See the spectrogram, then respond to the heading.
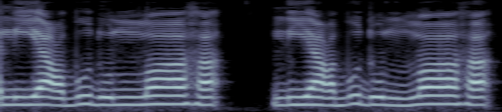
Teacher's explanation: با پر حرکت جلد پڑھیں گے، دال پر واو مدہ ہے، مگر واو مدہ کے بعد لفظ اللہ میں تشدید آئی ہے تو ہم دال کی حرکت کو لفظ اللہ کے لام کی تشدید سے ملا کر پڑھیں گے، اور یہاں پر لفظ اللہ سے پہلے پیش آیا ہے اس لیے اس کو پر پڑھا جائے گا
